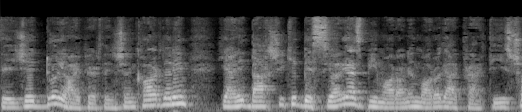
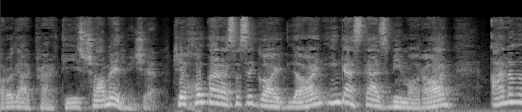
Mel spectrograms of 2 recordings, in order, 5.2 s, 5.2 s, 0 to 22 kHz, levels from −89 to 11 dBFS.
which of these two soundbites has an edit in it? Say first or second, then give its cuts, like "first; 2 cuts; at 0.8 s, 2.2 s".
second; 1 cut; at 1.7 s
